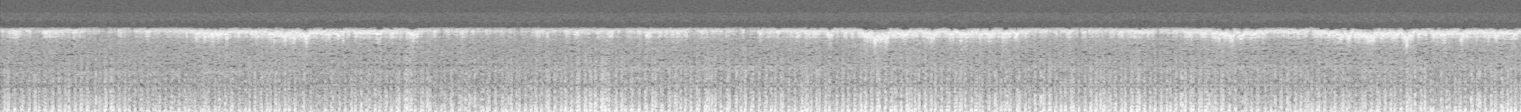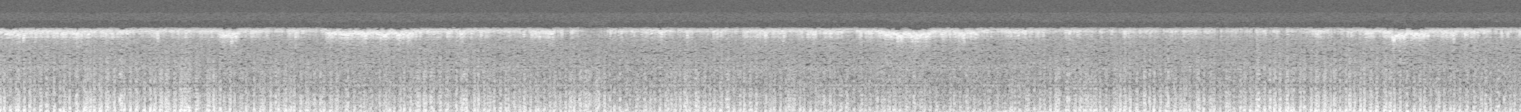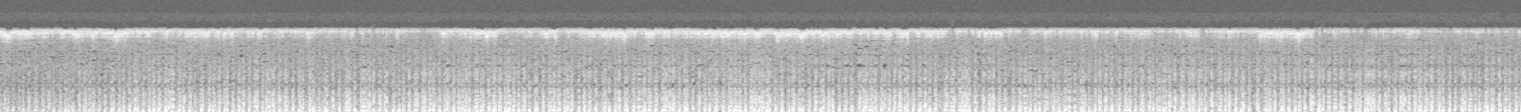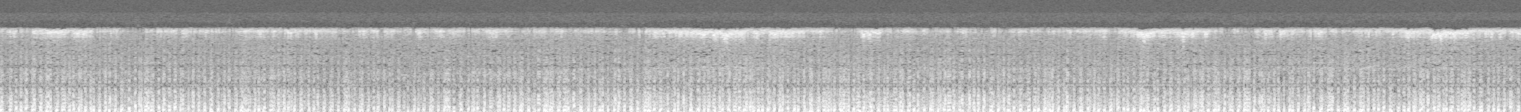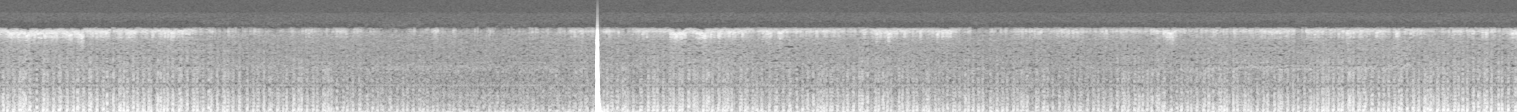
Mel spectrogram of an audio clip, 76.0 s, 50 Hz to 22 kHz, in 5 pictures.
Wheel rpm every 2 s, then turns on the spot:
160, 170, 210, 230, 230, 230, 230, 230, 230, 230, 230, 230, 230, 230, 240, 230, 230, 230, 230, 230, 220, 230, 190, 130, 80, 160, 210, 230, 230, 230, 230, 230, 230, 230, 230, 230, 220, 220.
none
